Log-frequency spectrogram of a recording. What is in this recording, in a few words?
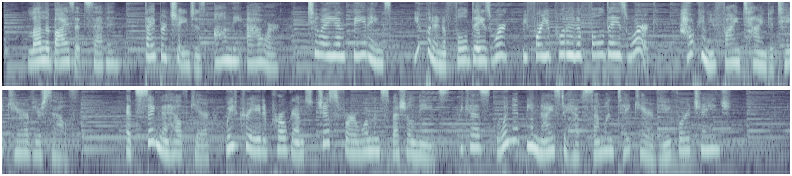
commercial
